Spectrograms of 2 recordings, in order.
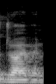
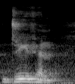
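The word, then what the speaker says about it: driven: হবে ড্রু ড্রাইভ drop অনেকে বলি হচ্ছে ড্রাইভেন কিন্তু উচ্চারণটি হবে ড্রিভেন একইভাবে ফ্লাই ফ্লু ফ্লোন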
